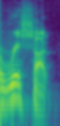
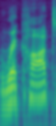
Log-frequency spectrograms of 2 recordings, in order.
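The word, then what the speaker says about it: Richat: Yeah, the wrist shot, R-I-C-H-A-T. It's worth mentioning that. Got it already here. Yeah, in the first couple, I just want to say it's wrist shot. I used to call it Rickot.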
